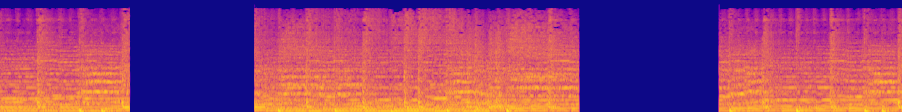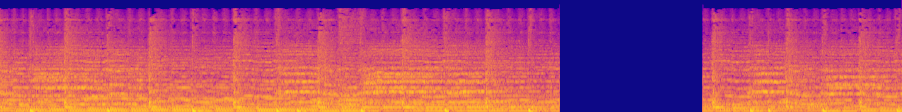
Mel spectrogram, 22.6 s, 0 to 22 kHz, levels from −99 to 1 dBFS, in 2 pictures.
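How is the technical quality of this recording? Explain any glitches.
The recording is marred by three playback stalls, each followed by a time-compressed catch-up.

Playback stall: the sound halts mid-flow and falls silent from 1.63 to 3.19 s, 7.24 to 9.00 s, and 18.27 to 20.07 s, gaps of about 1.6 to 1.8 s. The player likely ran out of buffered data or had its output thread blocked.

Time-compressed catch-up: right after each gap the audio rushes along at normal pitch, at 1.5 times speed from 3.19 to 6.19 s, 1.25 times from 9.00 to 12.00 s, and 1.15 times from 20.07 s to the end, as the player snips and cross-fades small pieces to clear its backlog.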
